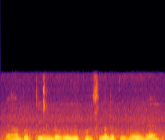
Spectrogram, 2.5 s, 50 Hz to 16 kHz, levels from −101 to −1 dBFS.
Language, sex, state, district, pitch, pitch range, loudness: Hindi, male, Uttar Pradesh, Lucknow, 135 Hz, 130-140 Hz, -15 LUFS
